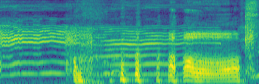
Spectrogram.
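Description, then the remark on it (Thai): A long, squealing creak of the unoiled door of an undersea library swinging open, with a high whining tone that stutters into short groaning pulses, then stretches out again before stopping. Fairly loud. “พร้อมจริงหรือเปล่าเดี๋ยวฟังเสียงเราไม่ค่อยแน่ใจเลยไม่ค่อยได้หยอดน้ำมันประตูนะโอ้โหห้องสมุดเปิดเรียบร้อย”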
